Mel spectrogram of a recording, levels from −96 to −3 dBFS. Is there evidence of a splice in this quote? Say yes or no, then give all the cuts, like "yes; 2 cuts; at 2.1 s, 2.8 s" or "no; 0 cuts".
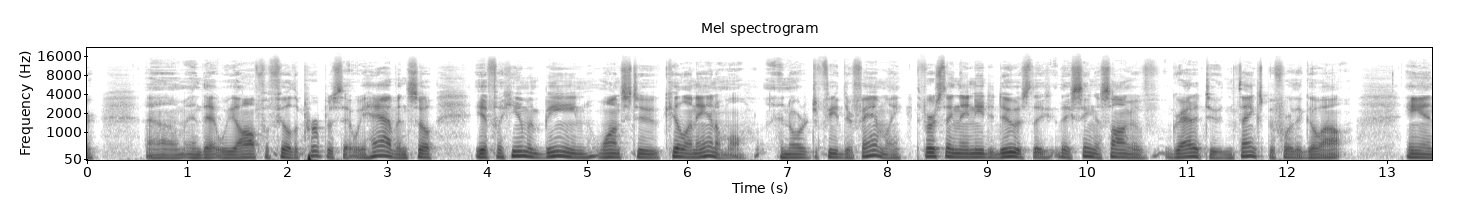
yes; 1 cut; at 8.2 s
